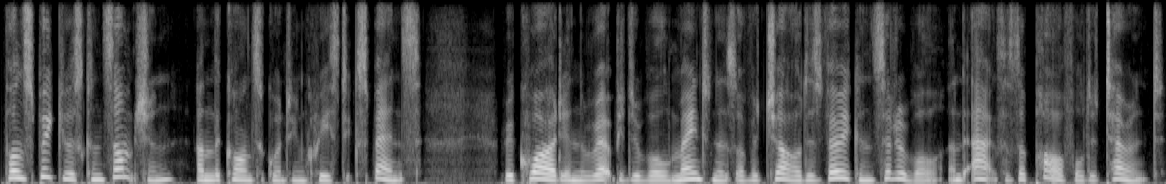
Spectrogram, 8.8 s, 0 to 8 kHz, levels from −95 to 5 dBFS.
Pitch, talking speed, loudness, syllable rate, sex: 225 Hz, 170 wpm, -20 LUFS, 6.6 syllables/s, female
